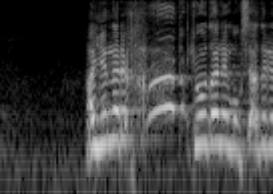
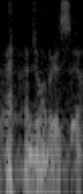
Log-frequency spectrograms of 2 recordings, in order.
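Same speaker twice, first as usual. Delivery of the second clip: breathy whisper, repeating the complaint; whispered aside; 18 dB quieter, faster than usual. Shown as a demonstration. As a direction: drop to a whisper for the echo. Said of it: "나는 왜 나가는지 모르겠어요". (속삭이듯 되뇌는 말)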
